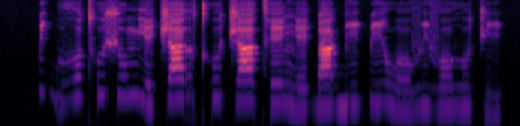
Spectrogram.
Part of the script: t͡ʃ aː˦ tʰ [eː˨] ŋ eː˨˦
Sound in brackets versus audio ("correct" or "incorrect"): incorrect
